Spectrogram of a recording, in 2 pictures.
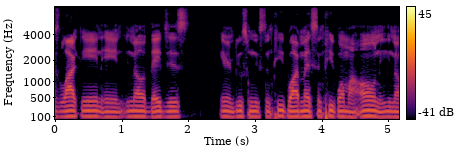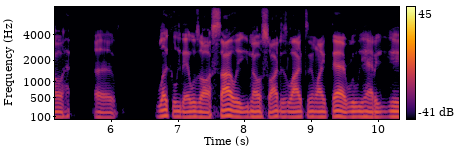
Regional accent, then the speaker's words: Oakland, California, United States; Man, just growing up in Oakland.

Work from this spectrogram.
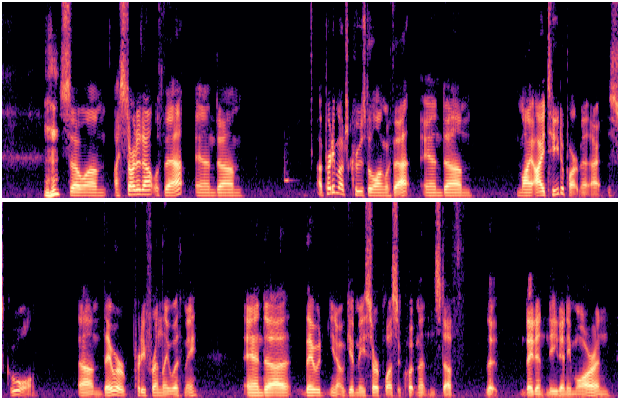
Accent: Altus, Oklahoma, United States; I started out as a board op at my hometown station here in Altus, KWHW.

